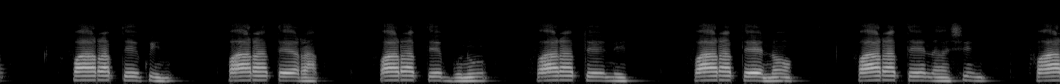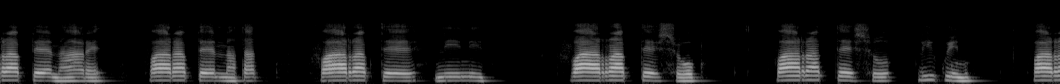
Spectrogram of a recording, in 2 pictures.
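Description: Speech, with no technical fault to report. It carries the audible character of AMR wideband (HD Voice) coding, with a band limit near 7 kHz and at most faint coding texture, which fits the codec's highest rate of 23.85 kbit/s.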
